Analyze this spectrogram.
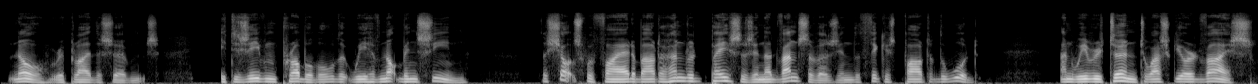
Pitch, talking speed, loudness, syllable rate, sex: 120 Hz, 190 wpm, -19 LUFS, 5.6 syllables/s, male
